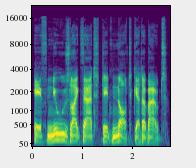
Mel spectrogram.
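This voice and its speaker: A man voicing Death, slow and grave. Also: on the low side, sharp tone, no echo, studio quality. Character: Death, solemn slow-spoken male personification.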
